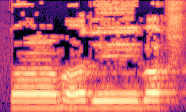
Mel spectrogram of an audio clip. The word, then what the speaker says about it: কামদেবঃ: অর্ধেক খকারের মতো হবে, তাই তো? তাহলে উচ্চারণটি কেমন হবে? কামদেবঃ কামপালঃ, দেখুন কামদেবঃ, মানে পুরোপুরি কিন্তু খকার হচ্ছে না, তাই না?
